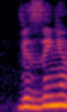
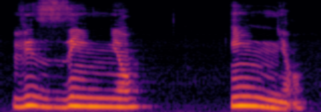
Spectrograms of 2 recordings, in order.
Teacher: The diminutive words inho, inha are very common, and the I is very nasal.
